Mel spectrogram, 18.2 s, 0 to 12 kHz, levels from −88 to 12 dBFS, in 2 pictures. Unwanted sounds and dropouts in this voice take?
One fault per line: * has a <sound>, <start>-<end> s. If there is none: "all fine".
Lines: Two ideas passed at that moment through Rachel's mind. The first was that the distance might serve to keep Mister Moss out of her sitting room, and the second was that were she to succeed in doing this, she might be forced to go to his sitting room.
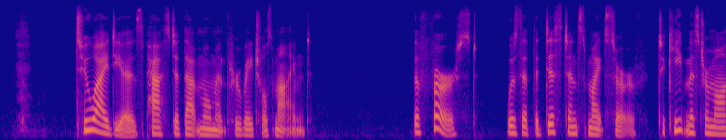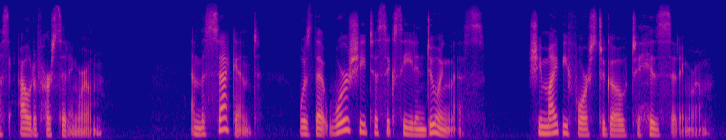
* has a sniff, 0.1-0.6 s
